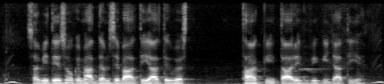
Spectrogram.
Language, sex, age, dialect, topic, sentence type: Hindi, female, 18-24, Kanauji Braj Bhasha, banking, statement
